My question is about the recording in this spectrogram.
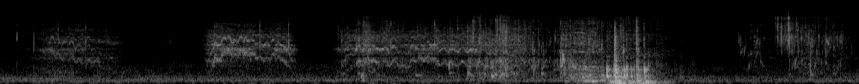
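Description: Water sloshing and trickling around a plastic kayak, with handling noise and a heavy bump about six seconds in.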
